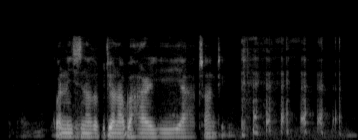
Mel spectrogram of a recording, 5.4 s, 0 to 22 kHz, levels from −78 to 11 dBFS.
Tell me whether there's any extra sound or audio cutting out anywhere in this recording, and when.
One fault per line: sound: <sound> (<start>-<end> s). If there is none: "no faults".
sound: laugh (3.6-5.2 s)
